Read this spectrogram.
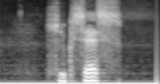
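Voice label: "succes", Dutch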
